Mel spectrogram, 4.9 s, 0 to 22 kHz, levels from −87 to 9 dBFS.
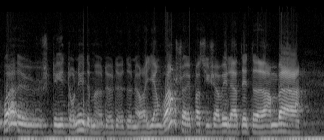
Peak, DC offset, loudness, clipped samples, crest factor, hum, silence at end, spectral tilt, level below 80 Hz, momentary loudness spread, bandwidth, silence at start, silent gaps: -10 dBFS; under 0.1%; -28 LUFS; under 0.1%; 16 dB; none; 0 s; -5 dB/octave; -40 dBFS; 10 LU; 11.5 kHz; 0 s; none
